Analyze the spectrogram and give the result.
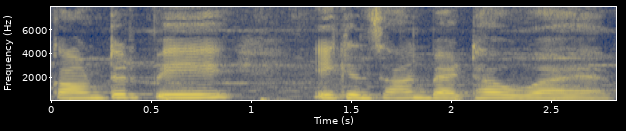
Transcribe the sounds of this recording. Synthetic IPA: kaːʊ̃ɳʈəɾpe | eːkɪnsaːnbɛːʈʰaɦuaɦɛː

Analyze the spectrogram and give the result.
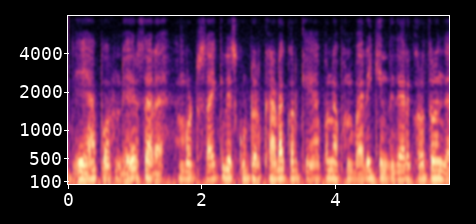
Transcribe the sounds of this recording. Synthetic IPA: eɦãpɔɾɖʱeɾsaɾa | əmbɔʈsajkleskuʈɔɾkʰaɽakɔɾkeapɔnapənbaɾikint̪id͡ʒaɾkɔɾɔt̪ɔɽənd͡ʒa

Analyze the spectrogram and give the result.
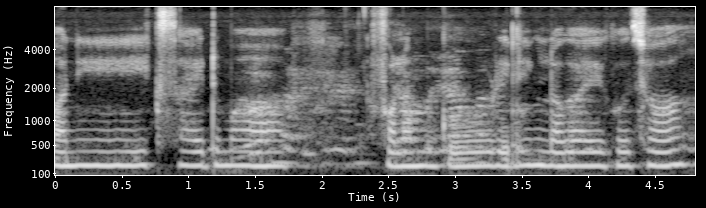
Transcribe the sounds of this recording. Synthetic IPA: ʌnieksajɖma | pʰʌlʌmkoreliŋlʌɡaekot͡sʰʌ

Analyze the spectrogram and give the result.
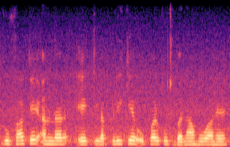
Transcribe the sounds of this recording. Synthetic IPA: ɡʊfakeʔə̰̃nd̪əɾ | eːklɐkɽikeṵːpəɾkʊt͡ʃʰbɐnaɦuaɦɛː

